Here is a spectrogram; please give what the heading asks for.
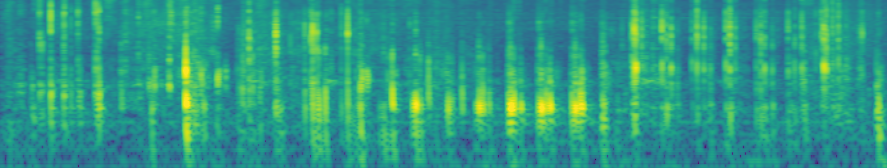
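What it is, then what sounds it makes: Faux leather boot with rubber sole. Long nails tap the chunky black rubber platform sole, heel, tread and toe of an empty olive faux leather lace-up boot. A rapid, uneven series of short, dry clicks and taps is heard, with some brief scratchy contact and a few brighter, pitched knocks in the middle.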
